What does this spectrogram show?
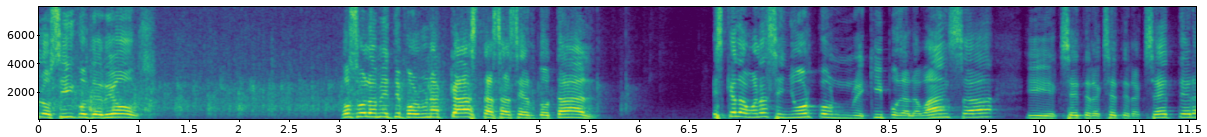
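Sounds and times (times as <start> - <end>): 
speech: 0.0 - 1.2, 3.0 - 5.6, 6.8 - 11.5
audience applause: 0.0 - 6.0.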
